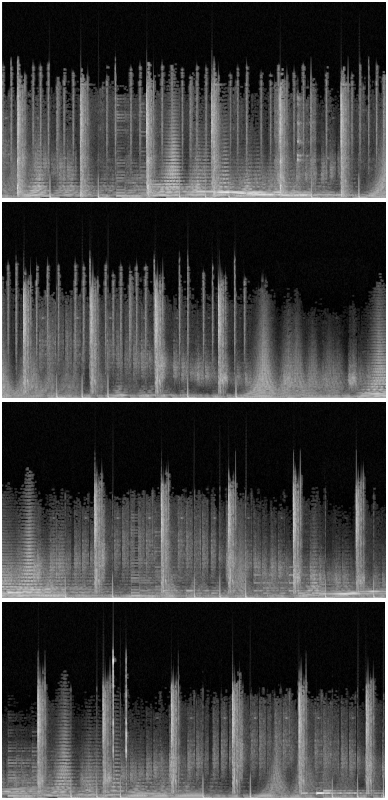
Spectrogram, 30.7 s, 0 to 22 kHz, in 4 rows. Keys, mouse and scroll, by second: 0.1 ctrl+Tab, 1.3-3.1 right drag, 2.2 b, 2.6 g, 5.2 Tab, 5.7 ctrl+s, 6.8 z, 8.8 z, 10.5 Tab, 11.4 ctrl+Tab, 13.6 c, 20.1 KP_Decimal, 21.6 i, 24.1 e, 24.9 z, 25.3 middle click, 26.7-28.1 drag, 28.0 KP_3, 28.6 Tab, 29.9 Tab, 30.5 middle click.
